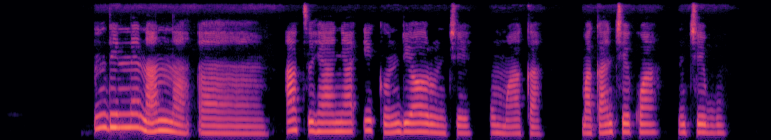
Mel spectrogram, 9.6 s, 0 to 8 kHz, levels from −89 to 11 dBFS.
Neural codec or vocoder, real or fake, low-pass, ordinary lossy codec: none; real; 7.2 kHz; none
